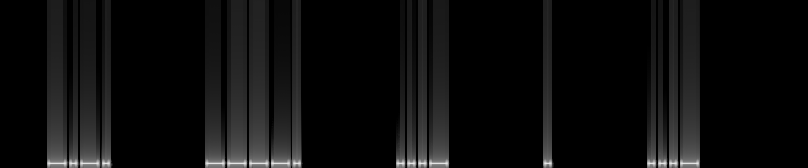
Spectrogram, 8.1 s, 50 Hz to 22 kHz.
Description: Morse code, heard as a keyed tone, about 22 wpm, spaced as for 8 wpm, 700 Hz. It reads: C9VEV
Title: USA Call Signs - 6 Characters - 6x Character Spacing - 22wpm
